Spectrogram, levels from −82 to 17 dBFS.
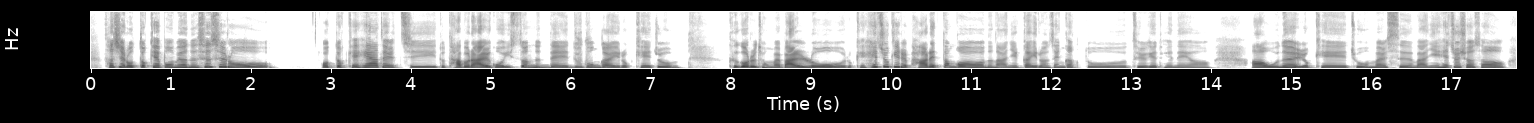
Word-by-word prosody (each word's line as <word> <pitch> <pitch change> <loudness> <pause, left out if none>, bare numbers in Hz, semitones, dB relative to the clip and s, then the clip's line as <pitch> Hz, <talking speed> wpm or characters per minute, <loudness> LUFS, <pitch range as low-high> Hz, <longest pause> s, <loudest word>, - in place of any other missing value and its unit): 사실 340 -2 0
어떻게 285 - +2
보면은 260 -4 +3
‘스스로 295 - +1 0.7
어떻게 260 +7 -1
해야 350 +4 +3
될지 255 - -2
또 195 - -6
답을 200 +3 +1
알고 195 +9 +3
있었는데 215 -1 -2
누군가 235 +4 -2
이렇게 180 +1 -3
좀 195 -3 -2 0.6
그거를 235 -1 +4
정말 185 -3 -2
말로 215 +5 +4
이렇게 175 +4 -7
해 355 - +1
주기를 385 -8 +2
바랬던 260 - 0
거는 250 -6 +1
아닐까.‘ 190 +3 -4
이런 185 +4 -2
생각도 200 - -6
들게 190 0 -2
되네요. 165 -2 -8 0.5
아 200 0 +4
오늘 220 +6 +4
이렇게 190 -2 -2
좋은 195 +2 -1
말씀 205 -3 -1
많이 165 +4 -1
해 265 - +2
주셔서 265 -6 -1
210 Hz, 275 characters per minute, -23 LUFS, 185-260 Hz, 0.7 s, 그거를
